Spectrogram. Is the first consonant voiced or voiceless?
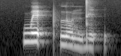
voiced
